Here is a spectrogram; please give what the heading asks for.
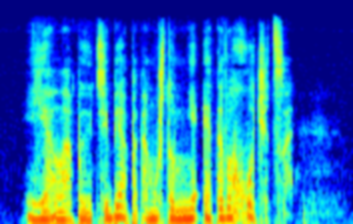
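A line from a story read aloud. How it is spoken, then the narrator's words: Hiss. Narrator (Russian): прошипел Себастьян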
